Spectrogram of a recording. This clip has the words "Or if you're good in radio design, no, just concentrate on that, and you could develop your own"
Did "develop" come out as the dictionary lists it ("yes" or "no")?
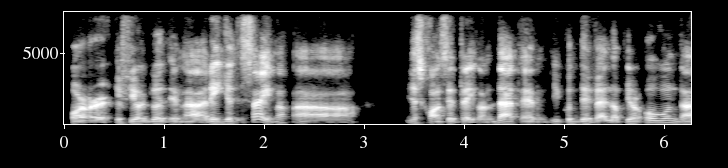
yes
